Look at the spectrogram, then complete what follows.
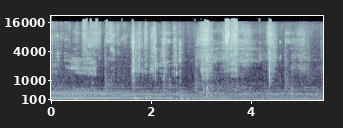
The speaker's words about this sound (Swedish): Blanda korten noga.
